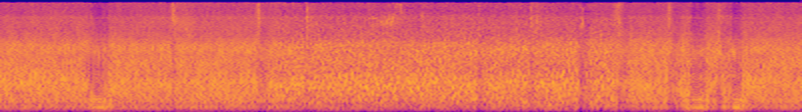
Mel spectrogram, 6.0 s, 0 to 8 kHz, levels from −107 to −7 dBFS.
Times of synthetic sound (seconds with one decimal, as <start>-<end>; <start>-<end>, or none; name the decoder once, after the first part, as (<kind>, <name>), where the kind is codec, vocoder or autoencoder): 0.0-2.1 (vocoder, WaveNeXt); 4.6-6.0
